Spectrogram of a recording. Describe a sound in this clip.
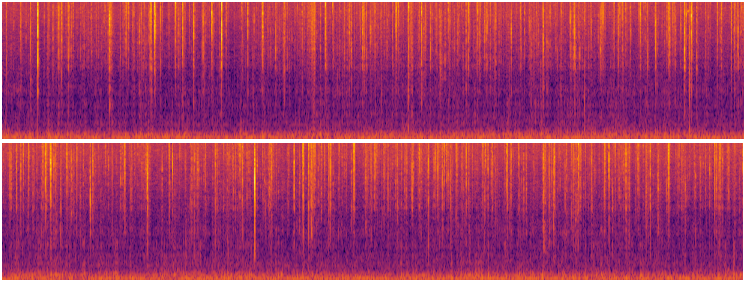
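A wood fire crackles and pops with frequent sharp snaps.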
